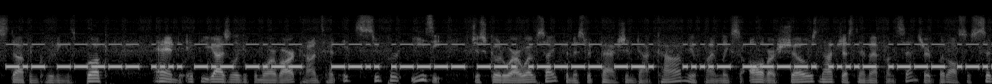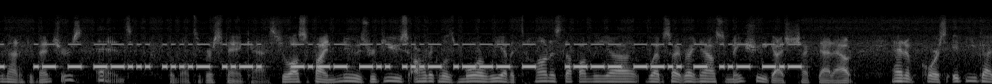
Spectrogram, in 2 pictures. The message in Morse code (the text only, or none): K0HKY Z1G1G 494JL AT74F YDVJT JZTUK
